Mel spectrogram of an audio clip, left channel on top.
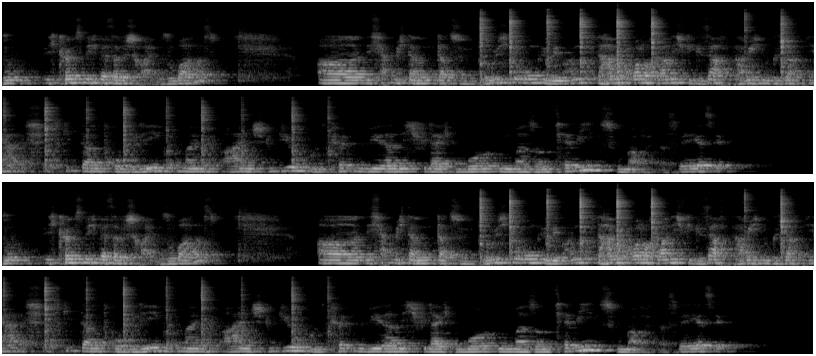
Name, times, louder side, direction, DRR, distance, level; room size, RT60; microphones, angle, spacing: voice 1, 0.0-2.8 3.2-15.3, right 1 dB, 30° right, -5 dB, 0.8 m, -31 dB
sound 1, 4.7-11.9, right 1 dB, 15° right, 1.2 m, -34 dB
4.4 x 2.7 x 4.4 m, 0.65 s
head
